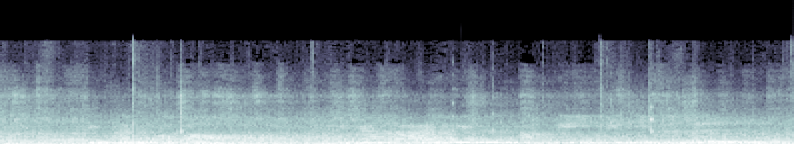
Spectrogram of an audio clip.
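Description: A shuttlecock is struck sharply with a racket, back and forth.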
